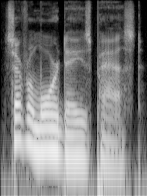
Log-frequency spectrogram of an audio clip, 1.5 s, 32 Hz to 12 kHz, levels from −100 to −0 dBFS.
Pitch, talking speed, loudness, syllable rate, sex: 110 Hz, 160 wpm, -15 LUFS, 5.1 syllables/s, male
